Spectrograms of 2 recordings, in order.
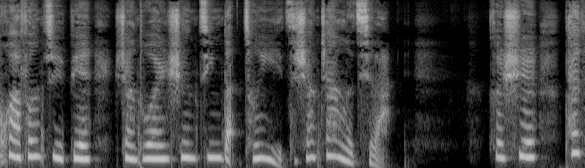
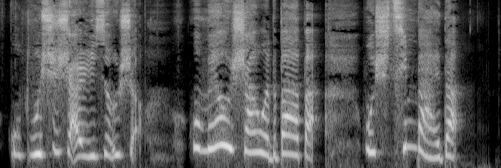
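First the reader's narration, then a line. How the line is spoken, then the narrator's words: Crying, shouting. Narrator (Chinese): 气若游丝的罗芷欣 一边哭一边喊道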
